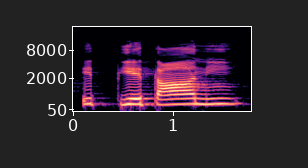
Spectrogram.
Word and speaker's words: इत्येतानि: इसके बाद में ई के साथ आधा त, ये को दीर्घ किया, इत्येतानी। जपे, ज में अ का उच्चारण मिक्स, पे को दीर्घ, जपे।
